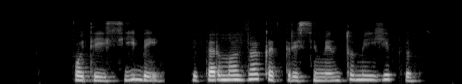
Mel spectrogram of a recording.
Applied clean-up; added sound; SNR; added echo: neural mask model DeepFilterNet 3.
